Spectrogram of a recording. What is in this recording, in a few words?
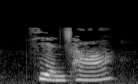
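"检查", Mandarin Chinese; hsk; chinese-flashcards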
